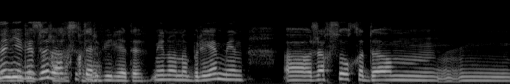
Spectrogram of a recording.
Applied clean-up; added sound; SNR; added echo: none; none; none; none.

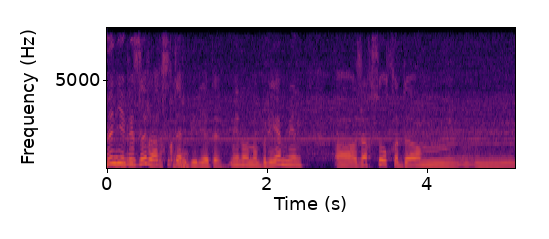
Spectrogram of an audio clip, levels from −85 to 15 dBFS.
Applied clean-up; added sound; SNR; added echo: none; Domestic sounds, home sounds; 16 dB; none.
